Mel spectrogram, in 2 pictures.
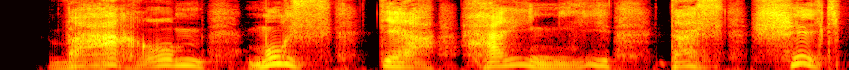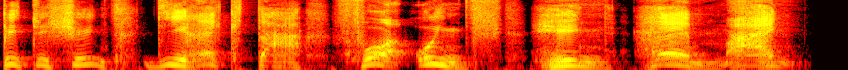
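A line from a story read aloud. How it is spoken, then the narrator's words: Growled. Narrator (German): knurrte Pieper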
